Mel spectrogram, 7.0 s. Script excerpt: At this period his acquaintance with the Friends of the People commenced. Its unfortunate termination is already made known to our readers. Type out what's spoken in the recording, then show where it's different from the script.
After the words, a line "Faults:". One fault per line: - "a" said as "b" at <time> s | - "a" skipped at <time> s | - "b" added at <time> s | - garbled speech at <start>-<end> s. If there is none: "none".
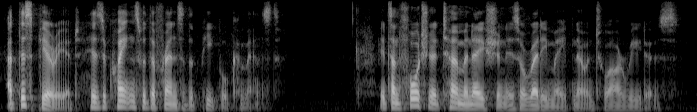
At this period his acquaintance with the Friends of the People commenced. Its unfortunate termination is already made known to our readers.
Faults:
none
